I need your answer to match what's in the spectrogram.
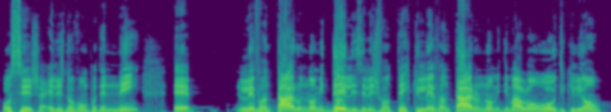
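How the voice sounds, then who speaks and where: A man's voice: fairly high pitch, moderate pace, clean tone, dry recording, studio quality. A man with a Brazilian Portuguese accent preaching a sermon in a conversational, teaching way, often checking in with his listeners. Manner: chatty, tags lines with questions to the listeners. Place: church service, live-streamed.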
